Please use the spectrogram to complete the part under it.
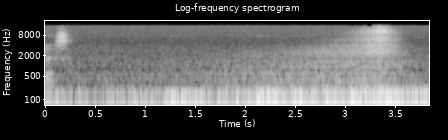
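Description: A glowing portal hums and swells with a rising whoosh.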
